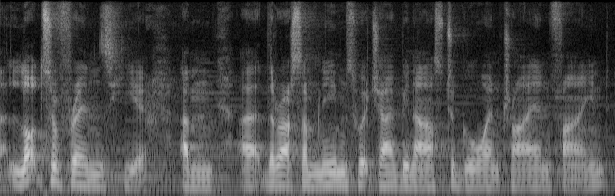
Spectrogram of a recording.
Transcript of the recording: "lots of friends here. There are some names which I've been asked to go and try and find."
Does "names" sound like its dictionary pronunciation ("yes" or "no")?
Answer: yes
